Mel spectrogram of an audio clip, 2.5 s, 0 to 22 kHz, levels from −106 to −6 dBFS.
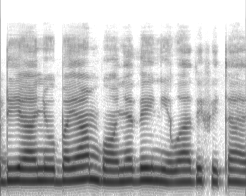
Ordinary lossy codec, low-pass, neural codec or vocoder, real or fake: none; 14.4 kHz; autoencoder, 48 kHz, 128 numbers a frame, DAC-VAE, trained on Japanese speech; fake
